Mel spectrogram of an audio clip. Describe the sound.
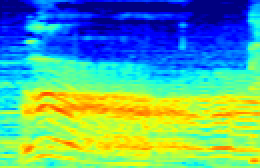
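A person voices a growl, a loud, throaty, sustained rumble lasting about a second and a half, its pitch rising slightly at the start before holding steady and trailing off.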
